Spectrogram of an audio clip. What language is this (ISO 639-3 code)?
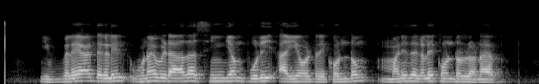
tam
